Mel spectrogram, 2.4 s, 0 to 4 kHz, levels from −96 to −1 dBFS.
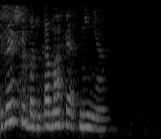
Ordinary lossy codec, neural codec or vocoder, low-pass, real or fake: AAC, 16 kbps; none; 3.6 kHz; real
